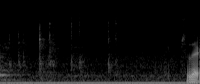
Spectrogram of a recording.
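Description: Several faint computer keyboard clicks, a few keystrokes as a key is pasted into a terminal, over a steady low hum.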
